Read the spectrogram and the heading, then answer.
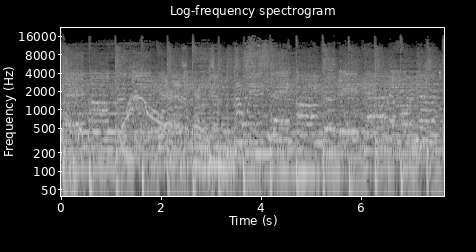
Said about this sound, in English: Here comes the scream. Woo!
